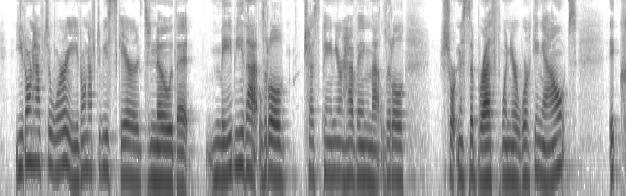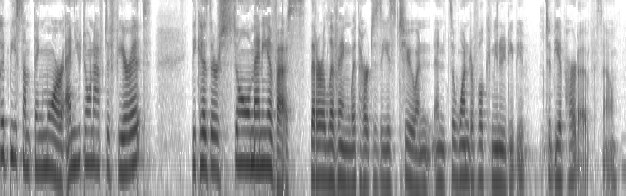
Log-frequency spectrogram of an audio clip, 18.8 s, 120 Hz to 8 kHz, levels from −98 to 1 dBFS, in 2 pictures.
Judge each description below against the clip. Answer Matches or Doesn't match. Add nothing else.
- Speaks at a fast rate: Matches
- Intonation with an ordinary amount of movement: Matches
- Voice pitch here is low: Doesn't match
